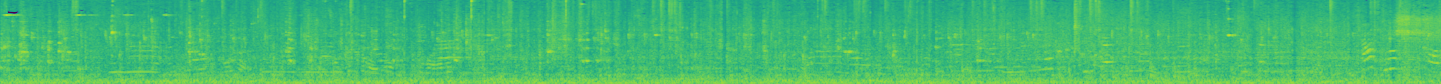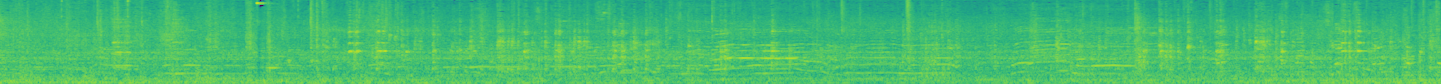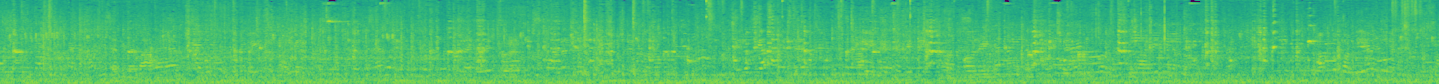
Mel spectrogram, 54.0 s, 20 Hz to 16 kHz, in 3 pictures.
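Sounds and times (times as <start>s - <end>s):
indistinct voices: 0.0s - 54.0s.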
